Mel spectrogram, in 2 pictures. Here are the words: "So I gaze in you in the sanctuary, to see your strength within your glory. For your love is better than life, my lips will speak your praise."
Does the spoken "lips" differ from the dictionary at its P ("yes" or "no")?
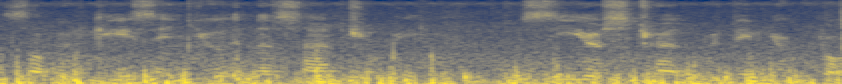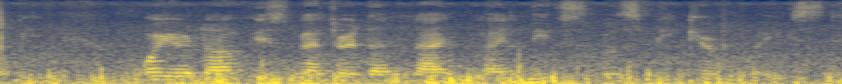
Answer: yes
